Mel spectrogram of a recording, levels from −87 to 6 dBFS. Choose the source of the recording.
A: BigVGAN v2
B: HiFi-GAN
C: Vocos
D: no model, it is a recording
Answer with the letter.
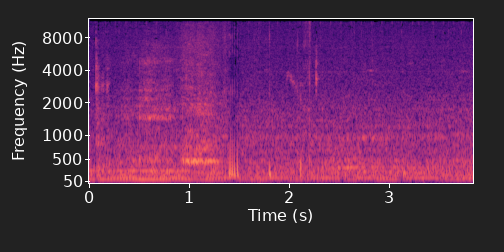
D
